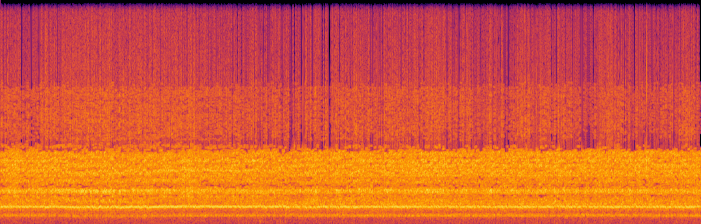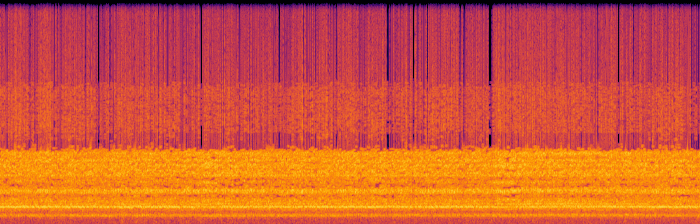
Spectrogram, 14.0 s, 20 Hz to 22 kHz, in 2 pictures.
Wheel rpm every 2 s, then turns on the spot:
220, 230, 230, 240, 230, 230, 230.
none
